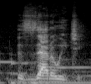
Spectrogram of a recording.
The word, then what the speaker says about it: Zatoichi: It's Zatoichi.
